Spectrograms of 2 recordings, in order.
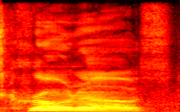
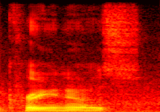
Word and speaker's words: Kronos: I think I said Kranos.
